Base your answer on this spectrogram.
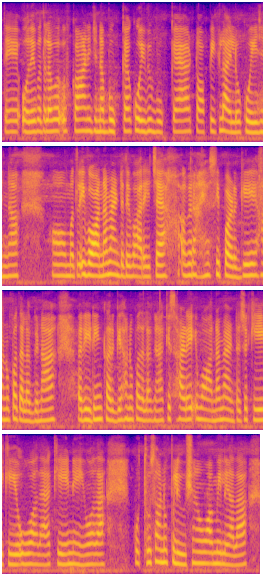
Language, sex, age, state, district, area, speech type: Dogri, female, 18-30, Jammu and Kashmir, Samba, rural, spontaneous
